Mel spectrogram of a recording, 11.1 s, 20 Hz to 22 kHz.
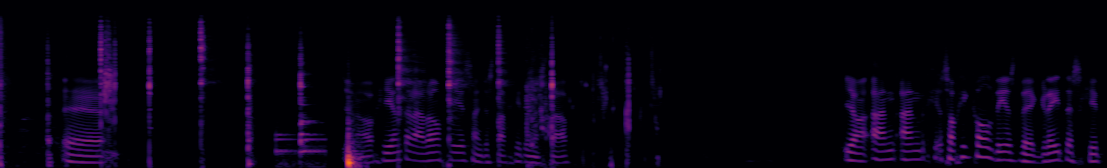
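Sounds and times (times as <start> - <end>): drumstick striking hard objects: 0.0 - 5.6.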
